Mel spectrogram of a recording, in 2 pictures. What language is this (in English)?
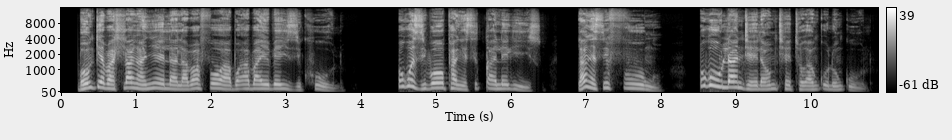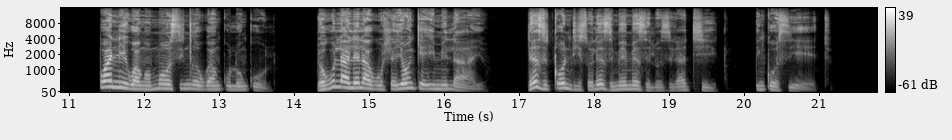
North Ndebele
